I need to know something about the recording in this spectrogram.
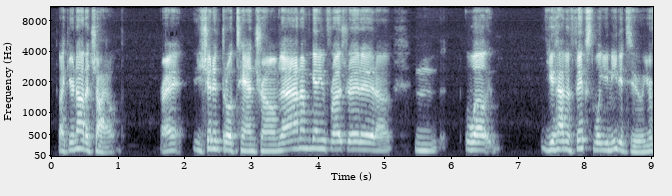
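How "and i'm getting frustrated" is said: slow, higher mock complaint of a sulking client; mock whiny client. Broker mimicking a client who throws tantrums, mock whine. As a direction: play the frustrated client, a little childish.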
